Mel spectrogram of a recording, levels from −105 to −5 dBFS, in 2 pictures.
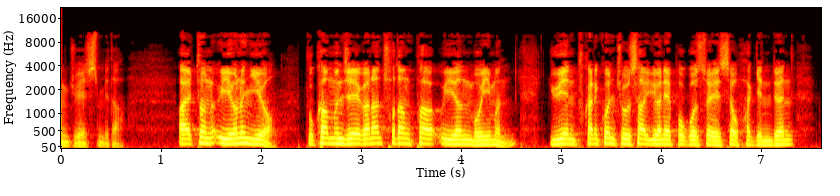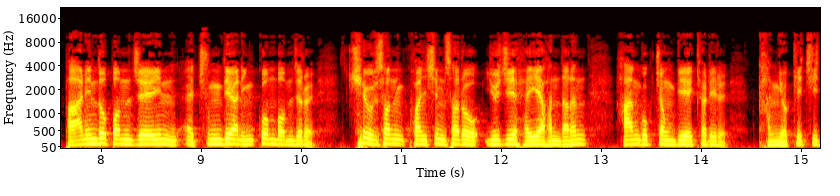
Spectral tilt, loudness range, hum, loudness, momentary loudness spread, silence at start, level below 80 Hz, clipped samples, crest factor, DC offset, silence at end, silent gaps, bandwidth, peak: -6.5 dB/octave; 2 LU; none; -24 LUFS; 9 LU; 0 s; -46 dBFS; under 0.1%; 18 dB; under 0.1%; 0 s; none; 11 kHz; -6 dBFS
